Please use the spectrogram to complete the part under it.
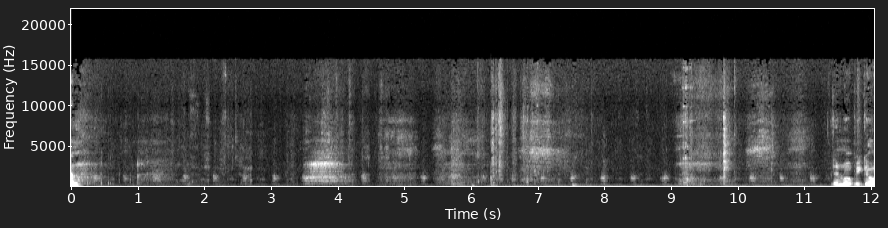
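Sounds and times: steady low hum: 0.0 - 12.0
person snorting through nose: 9.0 - 9.8.

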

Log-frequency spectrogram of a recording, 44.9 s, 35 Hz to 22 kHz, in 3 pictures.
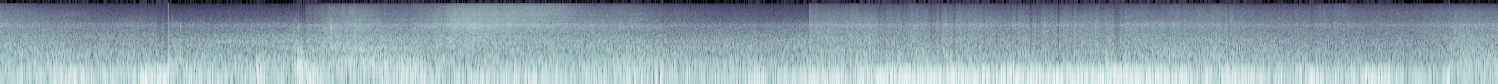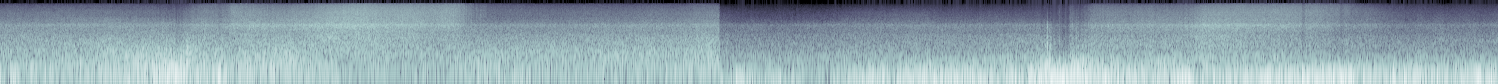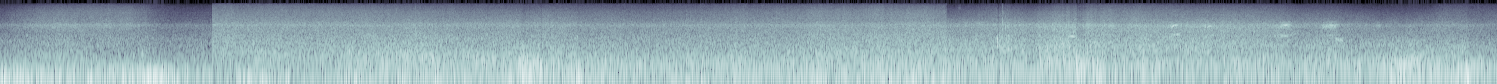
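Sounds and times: wind buffeting microphone: 0.0 - 18.6, 22.0 - 44.9
surf breaking against a sea wall: 0.1 - 7.1, 30.1 - 44.9.

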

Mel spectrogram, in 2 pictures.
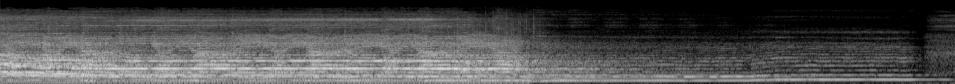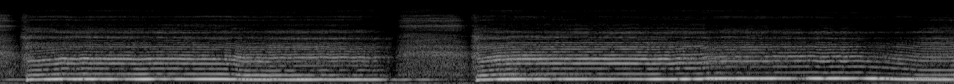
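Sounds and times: person humming held notes: 0.0 - 8.3
short breath: 9.2 - 9.8, 13.5 - 14.3.

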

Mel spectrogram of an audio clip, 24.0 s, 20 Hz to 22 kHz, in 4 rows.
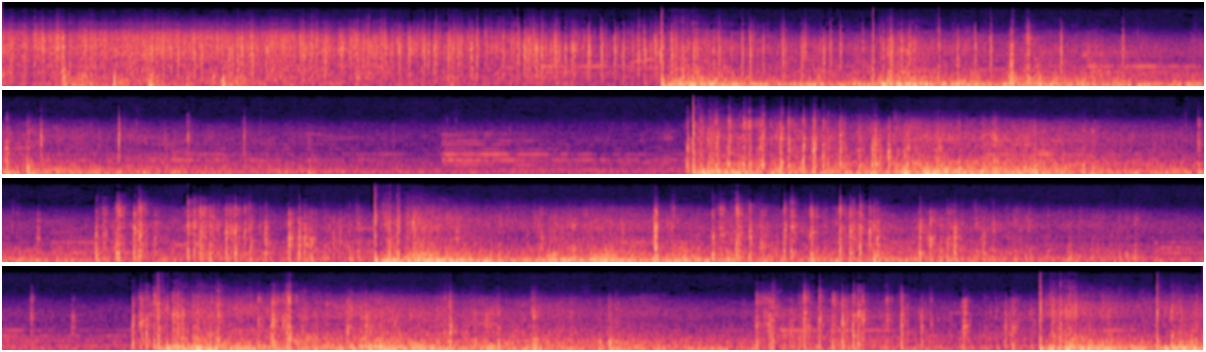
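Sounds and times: fireworks bursting with bangs: 0.0 - 7.7, 9.4 - 17.8, 18.6 - 24.0
fireworks crackling: 0.0 - 7.8, 9.4 - 24.0.

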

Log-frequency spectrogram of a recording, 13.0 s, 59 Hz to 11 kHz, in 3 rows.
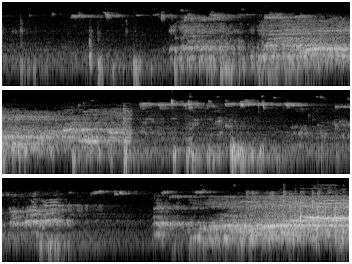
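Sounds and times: shoe squeaks on court: 0.2 - 3.6, 6.0 - 8.2
scattered voices: 2.1 - 13.0
thuds of ball and feet: 5.2 - 7.6.

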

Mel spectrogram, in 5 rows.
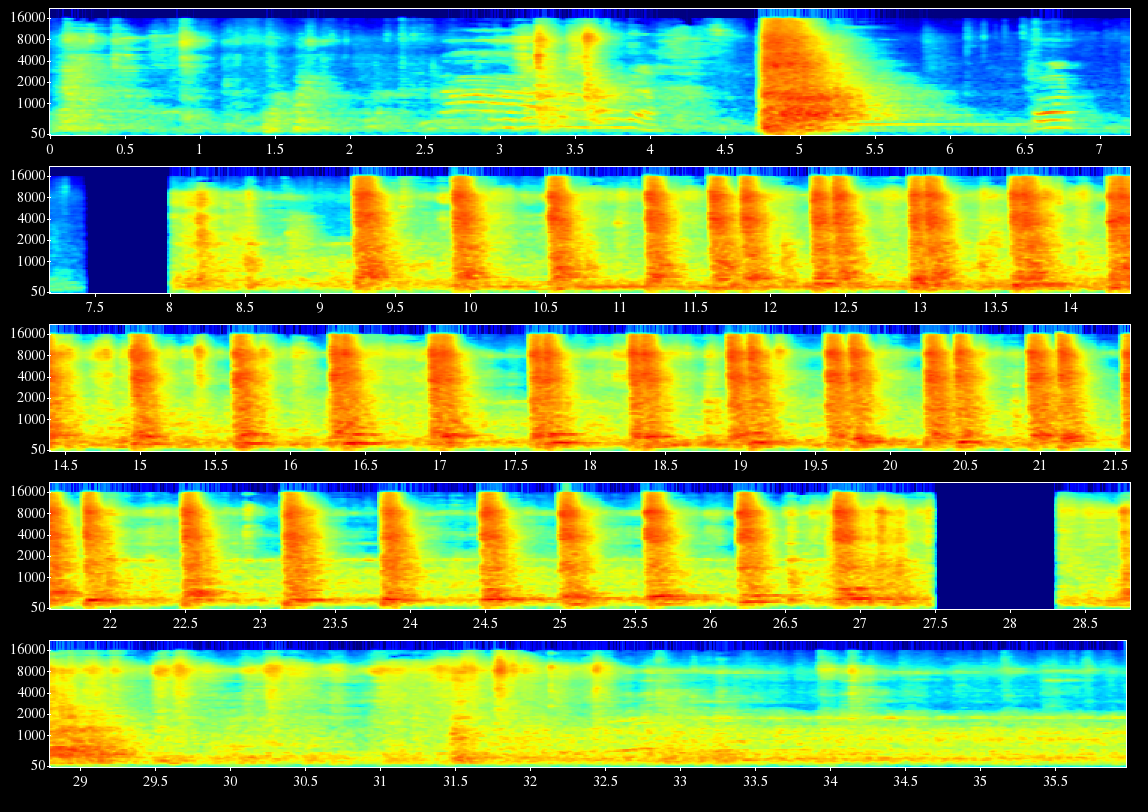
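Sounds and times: hammers striking iron sheet: 4.7 - 6.2, 8.0 - 27.5, 28.4 - 29.7.

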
